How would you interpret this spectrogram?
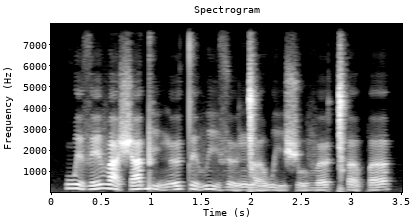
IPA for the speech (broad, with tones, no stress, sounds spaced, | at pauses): w ɪ˥˩ z e˧˥ v a˥˩ ʃ a˧˥ d i˥˩ ŋ ø˧˥ t ɪ˥˩ v i˥˩ z ø˧˩˧ ŋ͡ǀ ɐ˧˩˧ w i˧˩˧ ʃ ʊ˧˩˧ v œ˧˥ ǀʰ ɐ˥˩ p ɐ˧˥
